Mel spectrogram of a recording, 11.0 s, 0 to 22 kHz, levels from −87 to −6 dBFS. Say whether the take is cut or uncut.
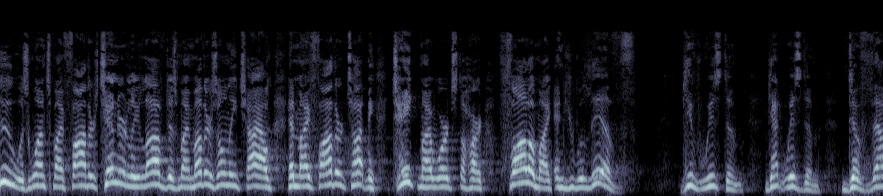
cut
